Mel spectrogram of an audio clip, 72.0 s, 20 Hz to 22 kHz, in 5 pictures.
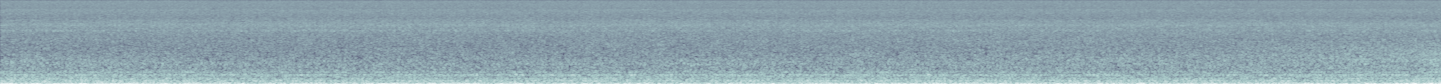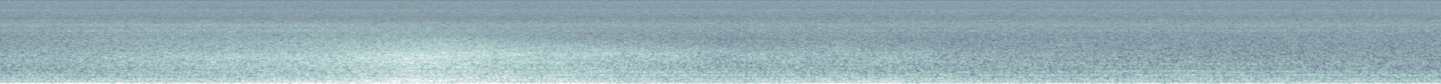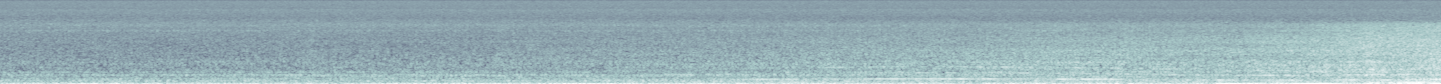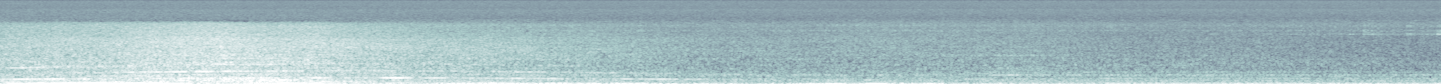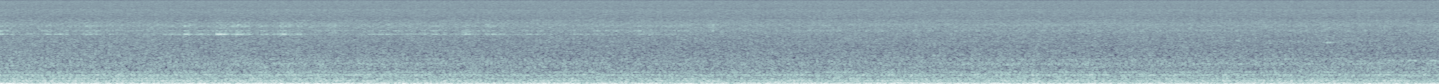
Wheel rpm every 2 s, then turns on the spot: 0, 0, 0, 0, 0, 0, 0, 0, 0, 0, 0, 0, 0, 0, 0, 0, 0, 0, 0, 0, 0, 0, 0, 0, 0, 0, 0, 0, 0, 0, 0, 0, 0, 0, 0, 0.
none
